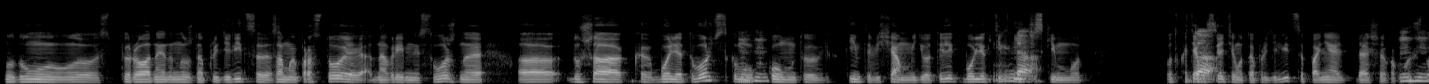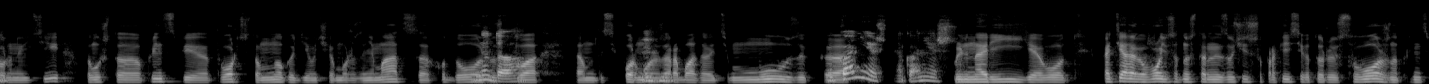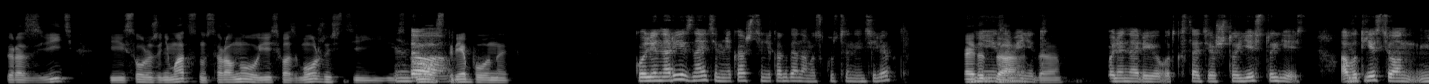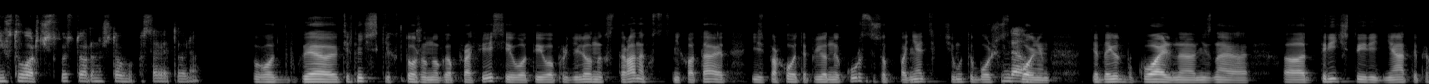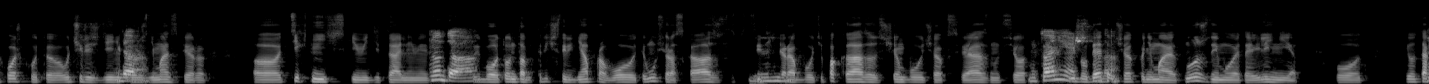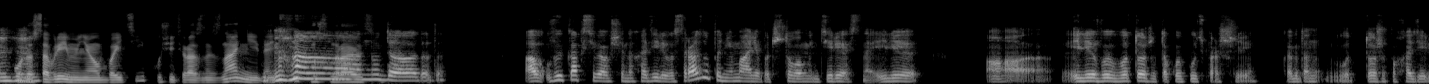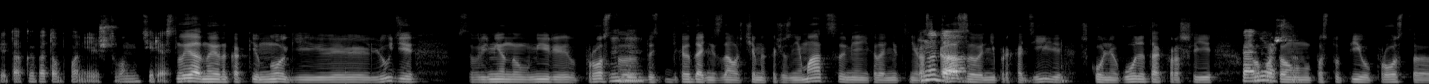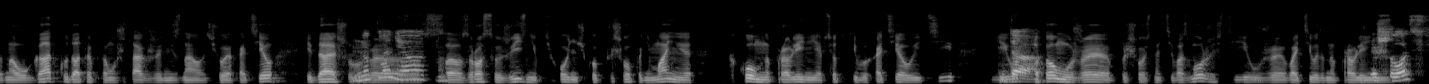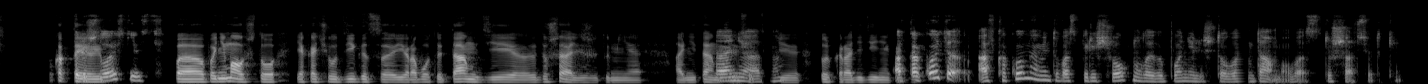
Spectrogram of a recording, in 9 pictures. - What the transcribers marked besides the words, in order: tapping; "будет" said as "бует"
- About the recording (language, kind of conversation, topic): Russian, unstructured, Какое умение ты хотел бы освоить в этом году?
